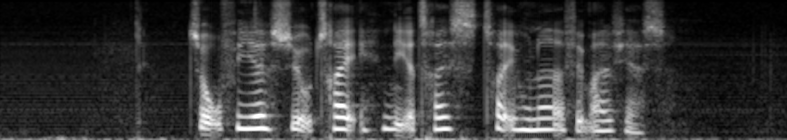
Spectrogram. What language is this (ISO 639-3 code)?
dan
